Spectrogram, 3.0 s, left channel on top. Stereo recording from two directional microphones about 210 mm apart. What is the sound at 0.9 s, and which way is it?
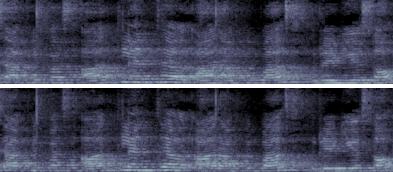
A woman's voice, 50° right (ahead or behind).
